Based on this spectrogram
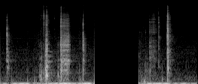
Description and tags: ksmarch-chairsqueak1
One of three chair squeak noises I recorded three years ago for a radio drama project. This one's probably best used for people sitting down.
